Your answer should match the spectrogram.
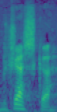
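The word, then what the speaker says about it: Brzeska: Um it's pronounced Vesca.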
